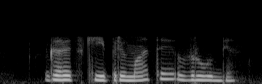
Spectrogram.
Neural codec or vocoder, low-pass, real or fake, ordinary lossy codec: codec, 16 kHz, 0.8 kbps, ZipCodec; 3.6 kHz; fake; AAC, 32 kbps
